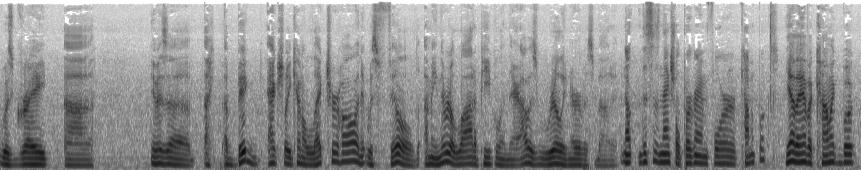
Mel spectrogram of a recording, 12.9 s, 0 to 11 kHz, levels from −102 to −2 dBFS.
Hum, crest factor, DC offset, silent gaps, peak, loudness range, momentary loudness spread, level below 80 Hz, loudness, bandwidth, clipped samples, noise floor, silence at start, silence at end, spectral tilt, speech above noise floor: none; 14 dB; 0.1%; none; -4 dBFS; 3 LU; 9 LU; -46 dBFS; -18 LUFS; 11 kHz; under 0.1%; -42 dBFS; 0 s; 0.05 s; -7.5 dB/octave; 24 dB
